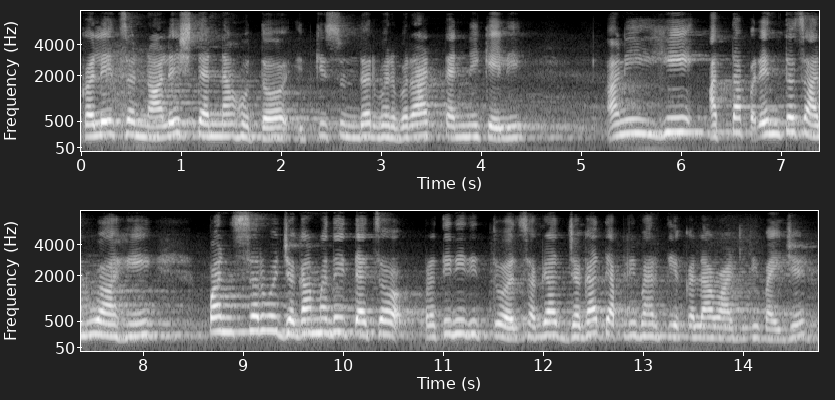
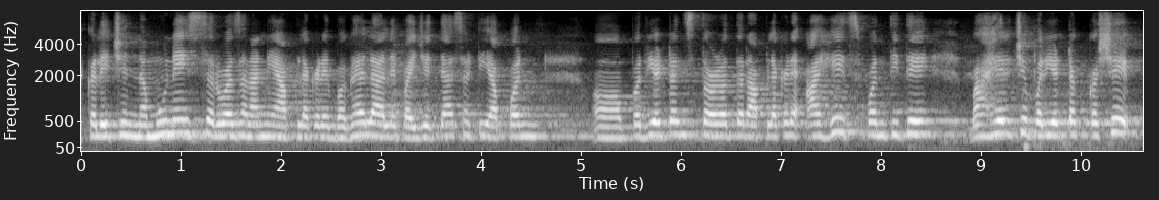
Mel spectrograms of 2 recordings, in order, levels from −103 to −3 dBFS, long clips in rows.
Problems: none marked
